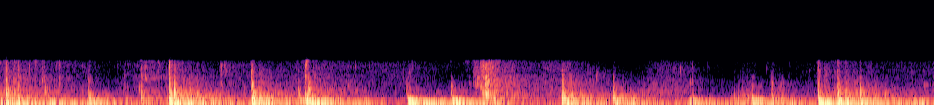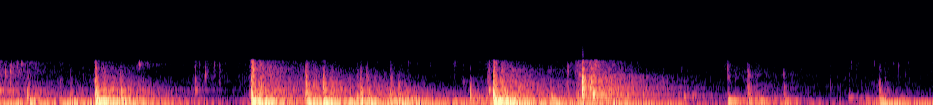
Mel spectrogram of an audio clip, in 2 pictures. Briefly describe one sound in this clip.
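Water splashes and sloshes in a tub.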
